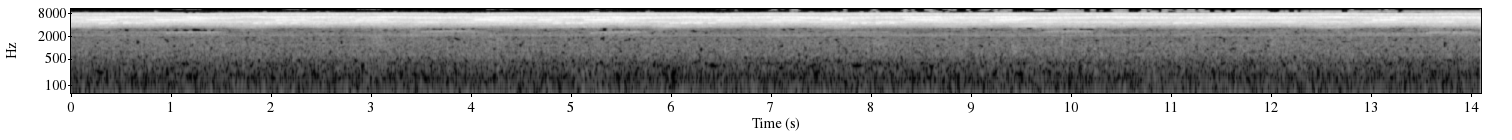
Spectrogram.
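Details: Insects chorusing after dark in lush Costa Rican forest near Corcovado National Park on the Osa Peninsula: unbroken high buzzing and trilling, with softer pulses recurring every few seconds beneath the dominant shrill band.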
